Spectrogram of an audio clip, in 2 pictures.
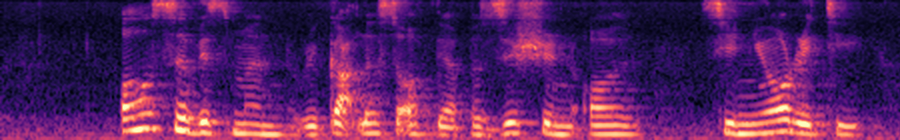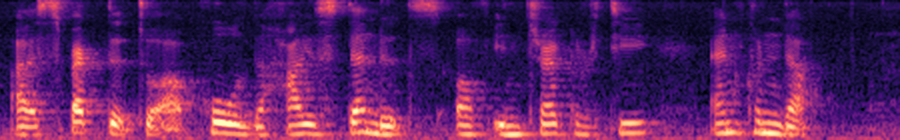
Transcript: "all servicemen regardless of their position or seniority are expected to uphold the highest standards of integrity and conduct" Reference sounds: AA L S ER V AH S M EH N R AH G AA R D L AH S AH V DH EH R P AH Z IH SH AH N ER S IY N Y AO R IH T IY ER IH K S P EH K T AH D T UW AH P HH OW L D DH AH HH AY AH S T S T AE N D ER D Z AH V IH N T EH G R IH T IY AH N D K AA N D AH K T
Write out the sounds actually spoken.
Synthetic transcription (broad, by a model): AA L S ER V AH S M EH N R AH G AA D L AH S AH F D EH P AH Z IH SH AH N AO S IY N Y AO R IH T IY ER IH K S P EH K T AH D T UW AH P HH OW L D AH HH AY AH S S T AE N D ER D S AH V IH N T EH G R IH T IY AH N K AA N D AH K T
